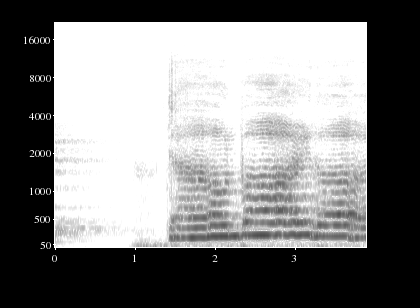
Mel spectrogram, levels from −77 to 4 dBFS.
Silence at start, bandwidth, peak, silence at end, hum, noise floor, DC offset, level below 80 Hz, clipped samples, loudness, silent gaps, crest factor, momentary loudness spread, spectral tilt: 0 s; 13 kHz; -16 dBFS; 0 s; none; -66 dBFS; under 0.1%; -62 dBFS; under 0.1%; -28 LUFS; none; 14 dB; 8 LU; -7 dB/octave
